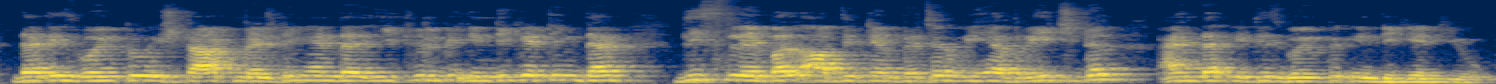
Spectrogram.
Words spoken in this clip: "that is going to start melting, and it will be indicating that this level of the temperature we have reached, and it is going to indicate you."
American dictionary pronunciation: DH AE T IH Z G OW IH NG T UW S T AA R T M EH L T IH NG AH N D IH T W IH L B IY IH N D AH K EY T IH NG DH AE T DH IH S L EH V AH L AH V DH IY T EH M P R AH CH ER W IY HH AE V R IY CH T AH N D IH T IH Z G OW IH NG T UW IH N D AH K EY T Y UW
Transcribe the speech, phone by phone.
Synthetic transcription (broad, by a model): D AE T IH Z G OW IH NG T UW S T AA R T M EH L T IH NG AH N D IH T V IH L B IY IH N D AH K EY T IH NG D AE T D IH S L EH B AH L AH V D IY T EH M P R AH CH ER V IY HH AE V R IY CH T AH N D IH T IH Z G OW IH NG T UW IH N D AH K EY T Y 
